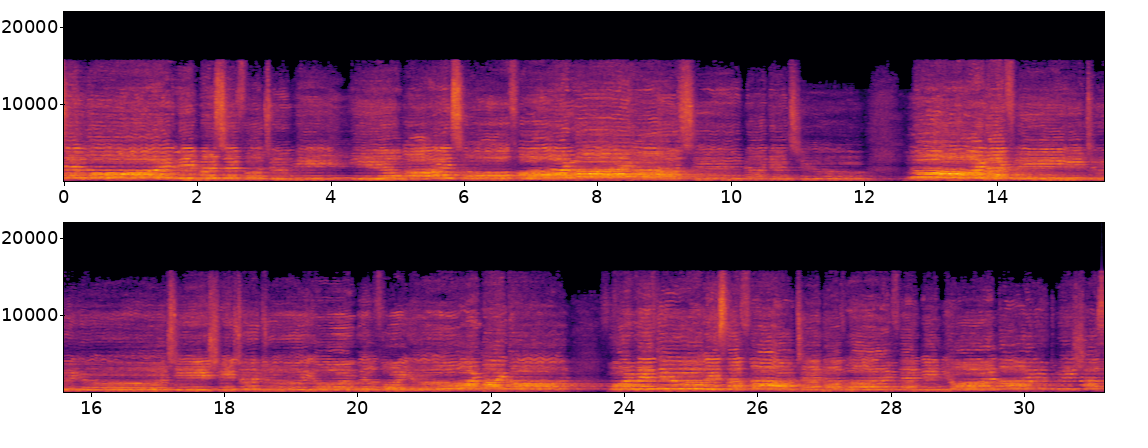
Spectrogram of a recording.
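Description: A choir singing a cappella in long held phrases, with short pauses about twelve and twenty-three seconds in.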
